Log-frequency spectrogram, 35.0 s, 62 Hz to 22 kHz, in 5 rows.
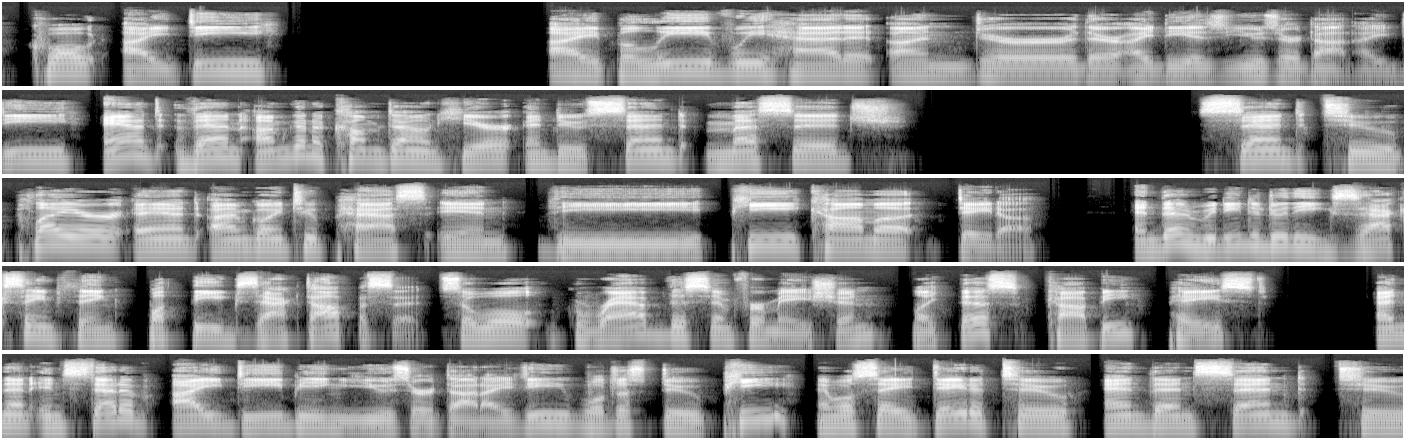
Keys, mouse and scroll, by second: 0.0-3.0 typing, 4.1 middle click, 5.6-7.5 typing, 7.4 click, 7.8 Return, 9.4-13.9 typing, 17.3-19.1 typing, 19.6 Return, 19.7 Return, 25.5 click, 25.9 ctrl+c, 26.5 click, 26.7 ctrl+v, 28.7 click, 29.2 click, 30.1 shift+click, 30.1 shift+click, 31.0 p, 32.0 click, 32.3 2, 32.9 click, 33.4-35.0 typing.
